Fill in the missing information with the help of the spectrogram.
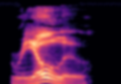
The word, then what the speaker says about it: Riolu: My first pick for Gen 4 is going to be Riolu. – Oh, okay, okay. Spelled exactly as it's pronounced, R-I-O-L-U.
